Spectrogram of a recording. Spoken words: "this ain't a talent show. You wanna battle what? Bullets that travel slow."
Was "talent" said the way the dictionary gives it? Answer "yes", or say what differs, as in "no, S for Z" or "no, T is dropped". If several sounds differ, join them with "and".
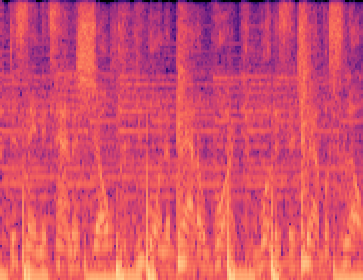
no, L is dropped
